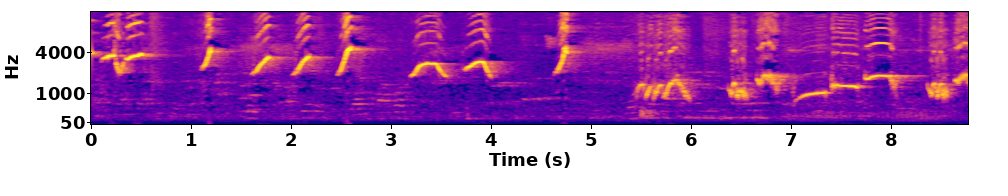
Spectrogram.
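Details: Borneo white-rumped shama in full, vigorous song. It gives loud, clear whistled phrases, each a rapid upslurred note sliding down into a level whistle, repeated about twice a second. A varied run of lower, warbled, fluting notes follows.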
